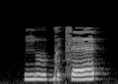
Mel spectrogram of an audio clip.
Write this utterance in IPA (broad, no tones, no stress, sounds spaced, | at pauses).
ŋ ɯː ɡ ɯ t͡s ɛ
